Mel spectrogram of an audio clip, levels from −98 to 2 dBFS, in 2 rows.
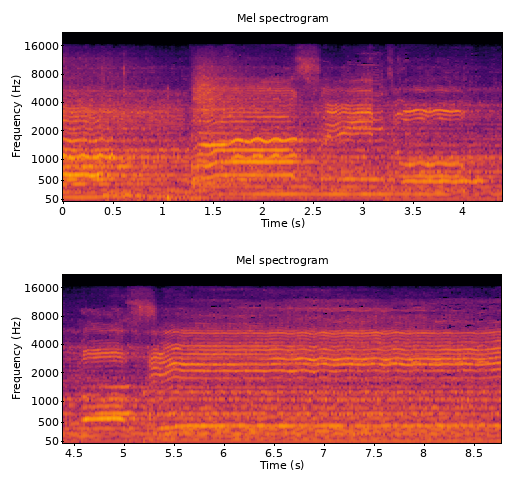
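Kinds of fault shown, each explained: No audible faults detected: signal path checks out with no dropouts, distortion, level problems or timing errors.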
